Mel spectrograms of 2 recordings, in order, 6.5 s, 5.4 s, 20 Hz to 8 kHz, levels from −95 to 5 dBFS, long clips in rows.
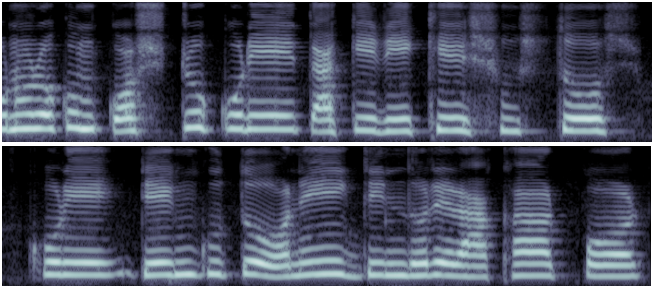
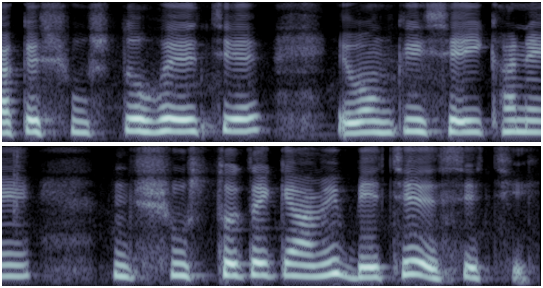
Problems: constant background noise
